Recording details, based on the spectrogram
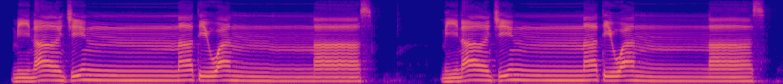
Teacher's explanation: ketika kita mengucapkan nun yang bertasdid, bibir harus dalam keadaan terbuka. Kemudian kita tekan nunnya dan kita tahan 2 harokat.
